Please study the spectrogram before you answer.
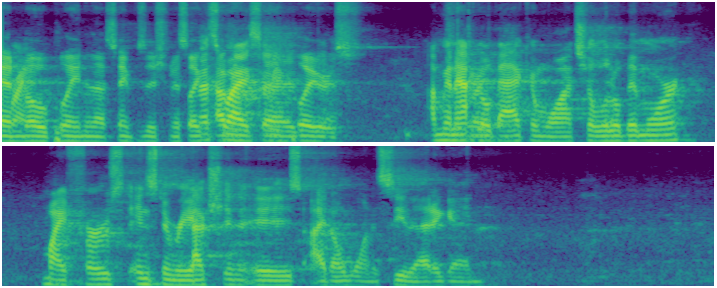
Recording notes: Big thanks to Tin Roof Orlando for letting us do our first ever live podcast at their venue!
